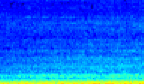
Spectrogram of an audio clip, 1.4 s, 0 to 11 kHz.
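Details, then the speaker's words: Walk-in freezer condensing unit just powered up via the defrost controller, one condenser fan running while refrigerant is being added; second fan waits for about 250 psi head pressure: steady low hum and fan rush, no rattles or surging. Normal running. "all right here we go and we just turned on and one condenser fan motor turned on that's good so i'm going to go ahead and add refrigerant"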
